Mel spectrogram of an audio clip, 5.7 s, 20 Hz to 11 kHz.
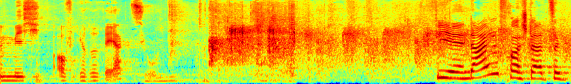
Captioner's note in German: Beifall CDU und BÜNDNIS 90/DIE GRÜNEN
